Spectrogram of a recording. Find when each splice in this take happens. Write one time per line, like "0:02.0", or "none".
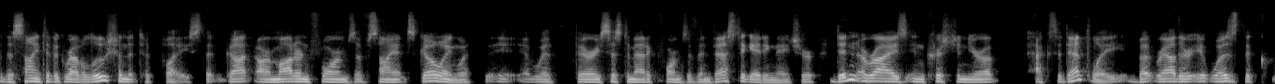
0:08.2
